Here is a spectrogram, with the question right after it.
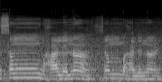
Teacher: बोलने पर लग रहा है कि नाक से भी आवाज आ रही है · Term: अनुनासिकता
